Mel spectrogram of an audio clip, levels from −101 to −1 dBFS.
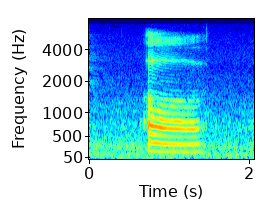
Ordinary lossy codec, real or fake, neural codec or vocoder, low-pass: none; real; none; 7.2 kHz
